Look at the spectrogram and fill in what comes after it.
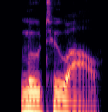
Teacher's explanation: Notice the stress on the first syllable of mutual.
